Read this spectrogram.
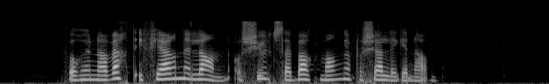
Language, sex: Norwegian, female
